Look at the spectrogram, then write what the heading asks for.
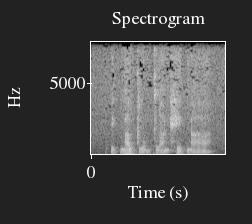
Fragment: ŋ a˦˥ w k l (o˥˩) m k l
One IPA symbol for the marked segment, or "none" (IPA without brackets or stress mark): o˨˩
